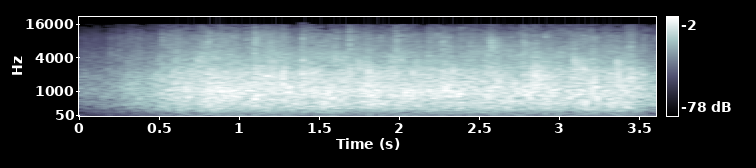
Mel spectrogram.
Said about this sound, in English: At the Beijing Aerospace Flight Control Center, engineers and scientists erupt in applause as telemetry confirms the spacecraft has entered its planned orbit.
